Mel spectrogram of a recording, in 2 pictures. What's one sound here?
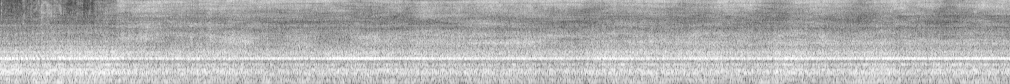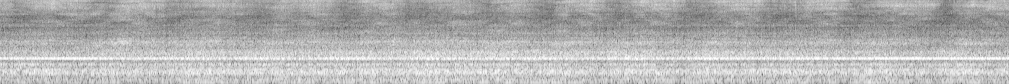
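Sandpaper rasps against a spinning metal rod in a rhythmic back-and-forth.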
